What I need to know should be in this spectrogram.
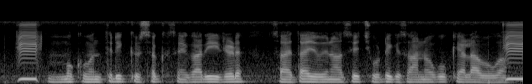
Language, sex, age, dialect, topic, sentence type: Hindi, male, 25-30, Kanauji Braj Bhasha, agriculture, question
